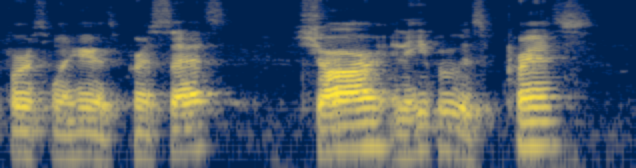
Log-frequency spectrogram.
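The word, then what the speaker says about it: שר: Prince in the Hebrew is pronounced as Shar.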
